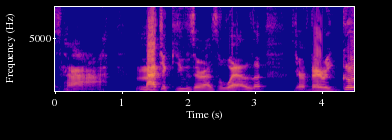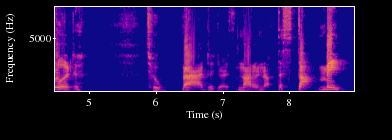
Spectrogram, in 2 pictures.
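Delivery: slow, growling villain voice. Narrator voicing a priest stumbling back from a magic user, growling villain voice. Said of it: "he looks and he growls and goes".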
